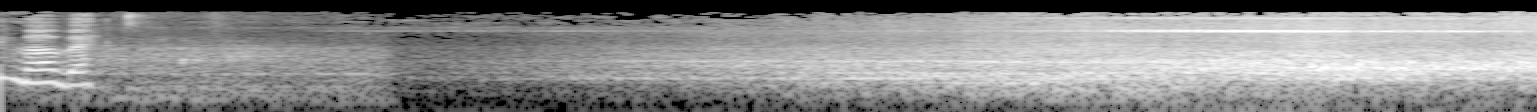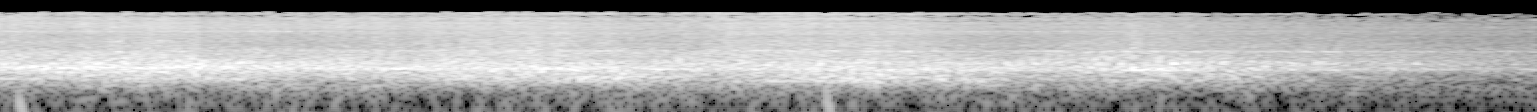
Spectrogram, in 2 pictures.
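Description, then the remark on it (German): A train of the MOB railway rolls past on the track directly beside a house in Sauzier, its rumble swelling after a brief voice at the start and holding loud and steady, with a thin metallic wheel squeal rising partway through. “wohne in Sauzier direkt neben dem Gleis der MOB.”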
